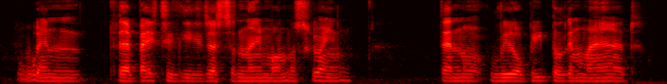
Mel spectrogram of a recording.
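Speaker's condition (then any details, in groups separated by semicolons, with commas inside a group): Brain injury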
